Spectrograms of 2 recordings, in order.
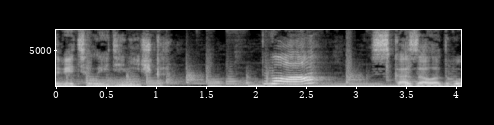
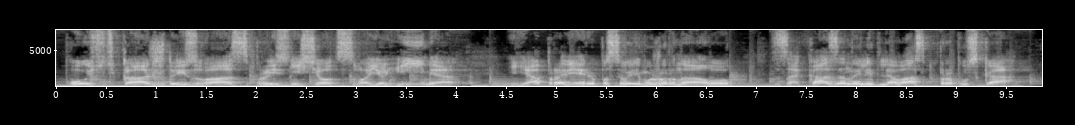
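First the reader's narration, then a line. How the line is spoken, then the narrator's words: Deep bass voice. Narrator (Russian): пробасил голос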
